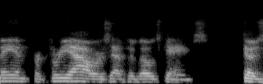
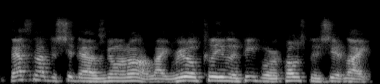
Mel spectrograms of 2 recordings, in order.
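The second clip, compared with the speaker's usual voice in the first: ordinary talk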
